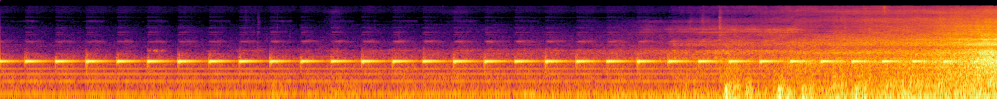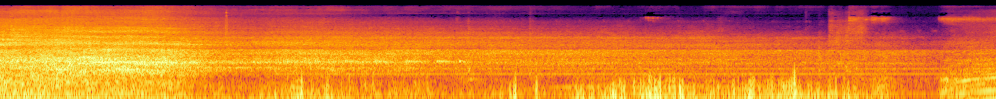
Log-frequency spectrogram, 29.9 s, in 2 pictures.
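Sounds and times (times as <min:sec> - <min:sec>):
level-crossing alarm dinging: 0:00.0 - 0:16.6
railcar passing: 0:04.5 - 0:29.9.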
